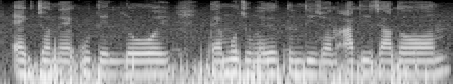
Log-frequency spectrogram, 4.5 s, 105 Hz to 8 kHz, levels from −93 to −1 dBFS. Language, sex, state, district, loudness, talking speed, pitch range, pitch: Chakma, male, Tripura, Dhalai, -14 LUFS, 120 wpm, 170-175 Hz, 170 Hz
